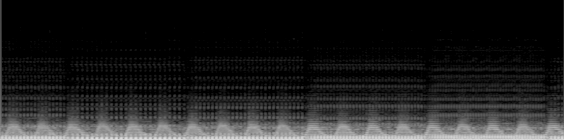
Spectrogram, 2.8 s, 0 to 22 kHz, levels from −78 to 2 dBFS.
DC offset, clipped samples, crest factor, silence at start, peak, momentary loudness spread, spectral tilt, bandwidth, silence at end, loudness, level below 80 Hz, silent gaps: 30%; under 0.1%; 14 dB; 0 s; -2 dBFS; 1 LU; -9.5 dB/octave; 7 kHz; 0 s; -14 LUFS; -18 dBFS; none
